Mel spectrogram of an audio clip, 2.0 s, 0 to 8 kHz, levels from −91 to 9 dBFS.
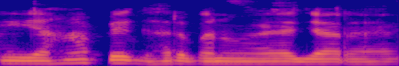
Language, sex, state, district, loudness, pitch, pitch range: Hindi, male, Jharkhand, Jamtara, -31 LUFS, 120 Hz, 115-135 Hz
